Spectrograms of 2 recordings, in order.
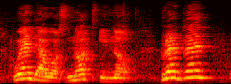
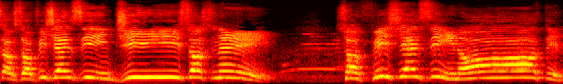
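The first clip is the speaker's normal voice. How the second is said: louder, proclaiming the blessing with full force; forceful preaching blessing; 5 semitones higher, 5 dB louder than usual. Acted. Preacher blessing his congregation, loud and proclaiming. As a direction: pronounce it over them like a decree.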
